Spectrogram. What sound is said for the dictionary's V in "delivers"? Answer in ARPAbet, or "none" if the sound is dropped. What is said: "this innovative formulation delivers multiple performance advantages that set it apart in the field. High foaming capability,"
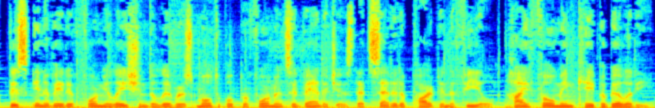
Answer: V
